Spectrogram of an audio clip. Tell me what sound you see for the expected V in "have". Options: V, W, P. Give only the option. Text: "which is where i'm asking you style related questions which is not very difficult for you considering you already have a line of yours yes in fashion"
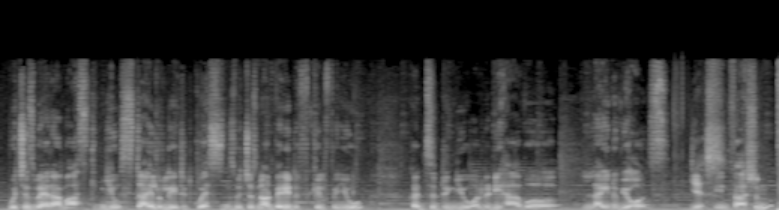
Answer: V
